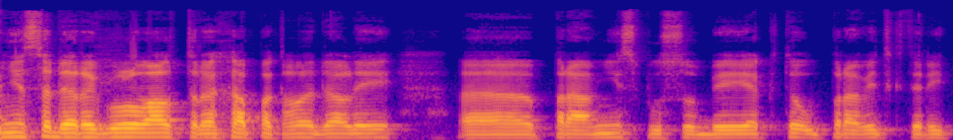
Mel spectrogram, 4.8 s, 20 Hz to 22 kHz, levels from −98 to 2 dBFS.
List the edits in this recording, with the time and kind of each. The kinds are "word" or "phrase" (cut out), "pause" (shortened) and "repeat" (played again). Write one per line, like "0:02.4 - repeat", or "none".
0:01.4 - word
